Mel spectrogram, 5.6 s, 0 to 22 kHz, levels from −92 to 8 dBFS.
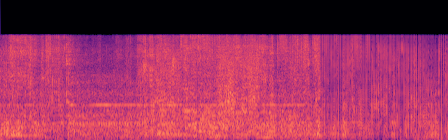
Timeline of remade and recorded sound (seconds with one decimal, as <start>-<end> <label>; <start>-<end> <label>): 0.0-4.0 recorded; 4.0-5.6 remade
